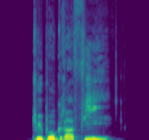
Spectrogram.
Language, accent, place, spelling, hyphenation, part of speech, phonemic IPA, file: German, Germany, Berlin, Typographie, Ty‧po‧gra‧phie, noun, /typoɡʁaˈfiː/, De-Typographie.ogg
- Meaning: typography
